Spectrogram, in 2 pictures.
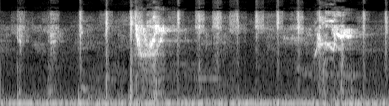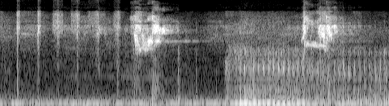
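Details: Lovebird with a white beak giving scattered squeaky chirps and brief chattering bursts, uneven in timing, with a low thump near the end.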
